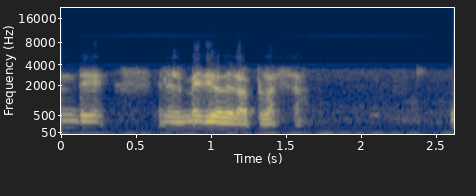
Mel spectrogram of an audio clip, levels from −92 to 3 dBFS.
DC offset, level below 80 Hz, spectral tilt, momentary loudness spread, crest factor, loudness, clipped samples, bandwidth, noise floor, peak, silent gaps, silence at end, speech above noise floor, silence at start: under 0.1%; -82 dBFS; -3.5 dB/octave; 18 LU; 18 dB; -25 LUFS; under 0.1%; 5.6 kHz; -61 dBFS; -10 dBFS; none; 1 s; 35 dB; 0 s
